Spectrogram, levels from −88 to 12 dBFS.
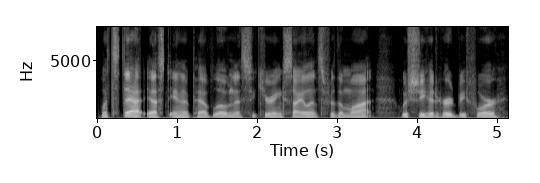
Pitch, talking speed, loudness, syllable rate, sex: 115 Hz, 175 wpm, -20 LUFS, 5.4 syllables/s, male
